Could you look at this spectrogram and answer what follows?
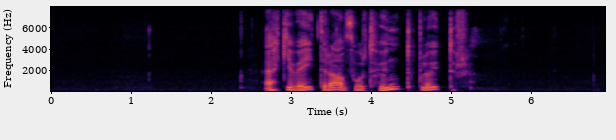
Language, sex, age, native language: Icelandic, female, 50-59, Icelandic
